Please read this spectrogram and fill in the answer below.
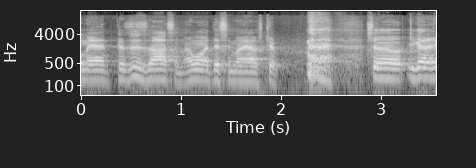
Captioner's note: clears throat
